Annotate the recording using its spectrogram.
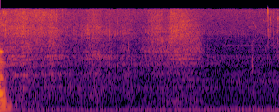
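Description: A pause in a man's talk: only faint, steady background noise with a low hum, and no distinct sound events.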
